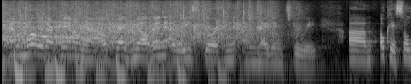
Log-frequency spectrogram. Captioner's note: applause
